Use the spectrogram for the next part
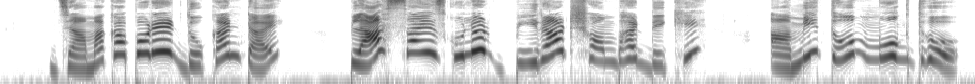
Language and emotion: Bengali, surprised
